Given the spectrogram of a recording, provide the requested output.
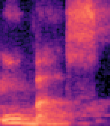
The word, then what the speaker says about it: uvas: E las uvas, se escreve uvas, se lê ubas, né?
